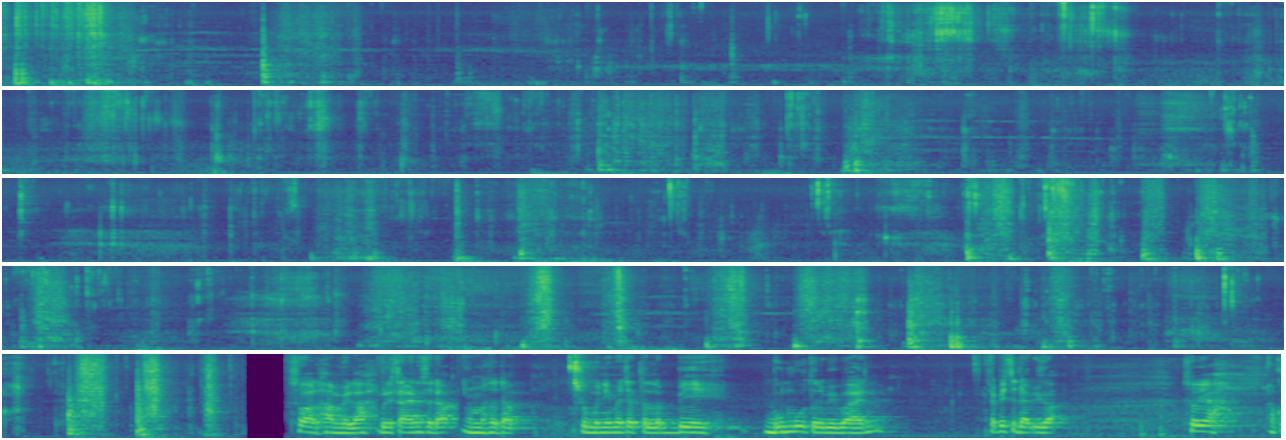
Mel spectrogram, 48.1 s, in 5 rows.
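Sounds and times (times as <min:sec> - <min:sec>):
chewing and crunching noodles: 0:04.0 - 0:39.4.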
